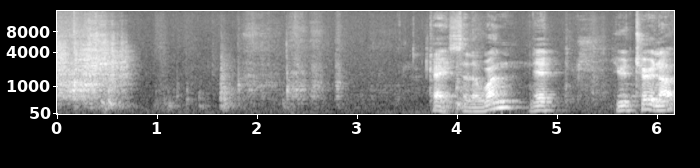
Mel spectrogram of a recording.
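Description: Plastic cups slide and tap on a table.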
